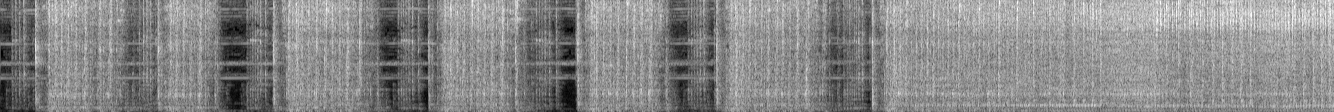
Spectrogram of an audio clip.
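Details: Two-stroke Vespa after carburetor setup for flooding or hard starting, with oil added. Choppy bursts as it tries to fire, then it catches and settles into a steady two-stroke buzz, running normally.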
